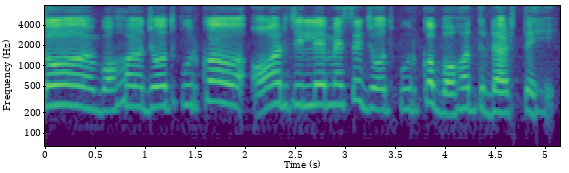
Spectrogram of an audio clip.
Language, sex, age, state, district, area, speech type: Hindi, female, 60+, Rajasthan, Jodhpur, rural, spontaneous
